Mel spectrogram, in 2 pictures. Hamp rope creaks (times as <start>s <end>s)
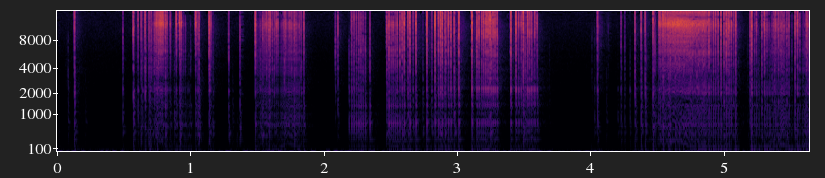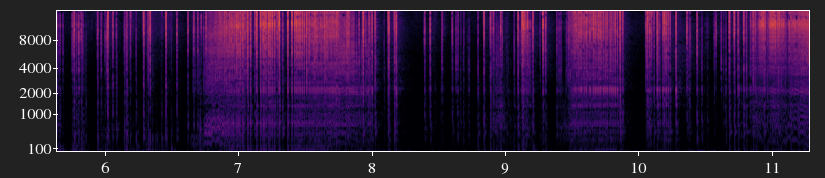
8.8s 11.2s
